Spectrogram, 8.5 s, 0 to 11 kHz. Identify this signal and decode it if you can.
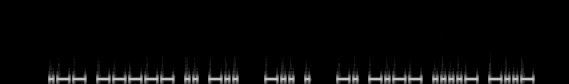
Morse code, heard as a keyed tone, about 21 wpm, 700 Hz. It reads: W0ID DE NY4X
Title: USA Callsign DE Callsign - 4 Characters - 20wpm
